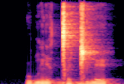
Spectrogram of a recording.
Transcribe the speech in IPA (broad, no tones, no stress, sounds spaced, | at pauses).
u b ĩ ɾ i ɐ̯ ɡ͡ǀ ɛ ɡ͡ǁ i n e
